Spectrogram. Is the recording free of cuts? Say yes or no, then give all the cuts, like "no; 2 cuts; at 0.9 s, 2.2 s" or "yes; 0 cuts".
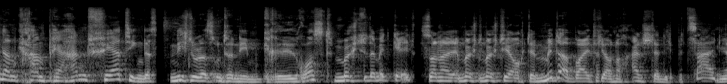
no; 4 cuts; at 1.5 s, 4.1 s, 4.8 s, 6.0 s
